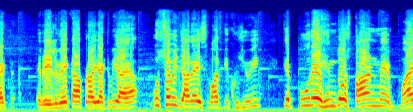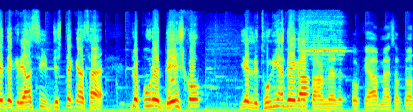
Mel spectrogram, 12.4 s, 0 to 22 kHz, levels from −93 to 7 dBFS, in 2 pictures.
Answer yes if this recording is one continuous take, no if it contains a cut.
no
